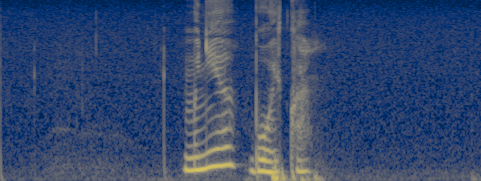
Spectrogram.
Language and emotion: Russian, sad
